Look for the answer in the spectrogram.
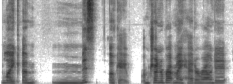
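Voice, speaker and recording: A woman's voice: on the high side, fairly even intonation, moderate pace. A young woman streaming while she draws. She chats casually, often saying "like", and keeps breaking into giggles as she reacts in disbelief. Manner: giggly, laughs often, heavy use of "like". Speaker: art streamer. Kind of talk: casual livestream chat while drawing.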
